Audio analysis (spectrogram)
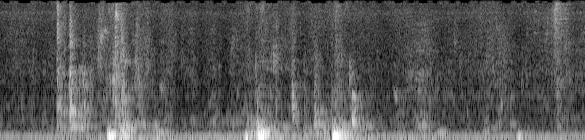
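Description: A drink carbonating machine hums steadily while giving three or four sharp pops at uneven intervals, with a faint fizzing hiss between them, as a bottle is lowered into water to make a fizzy drink. No talking.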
